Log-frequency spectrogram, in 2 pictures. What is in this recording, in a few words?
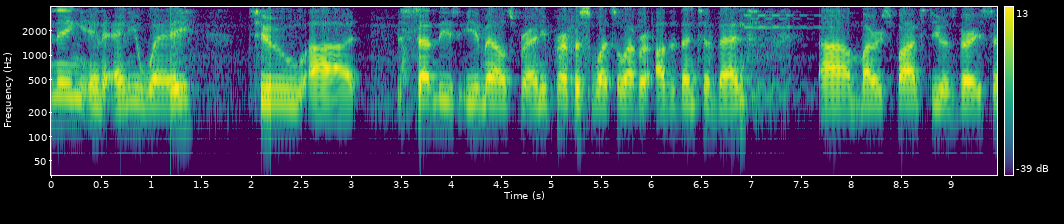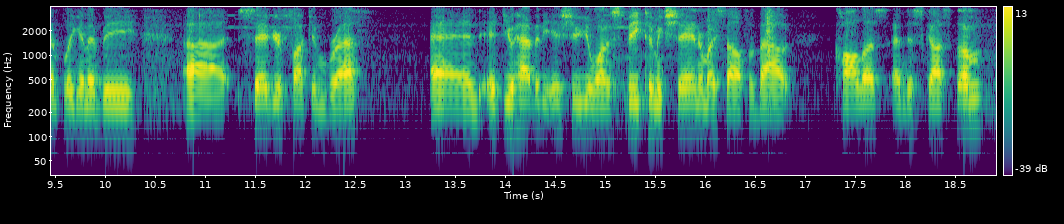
Voice Message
